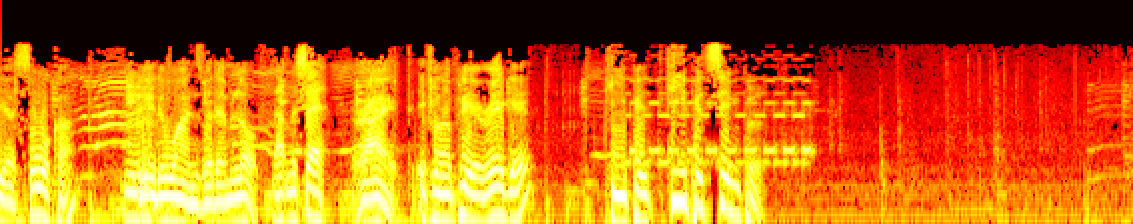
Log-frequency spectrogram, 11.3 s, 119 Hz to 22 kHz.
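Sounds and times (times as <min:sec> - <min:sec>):
speech: 0:00.0 - 0:05.4, 0:06.1 - 0:07.7
mobile phone rattling tick and buzz in front of studio microphone: 0:06.1 - 0:08.3.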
